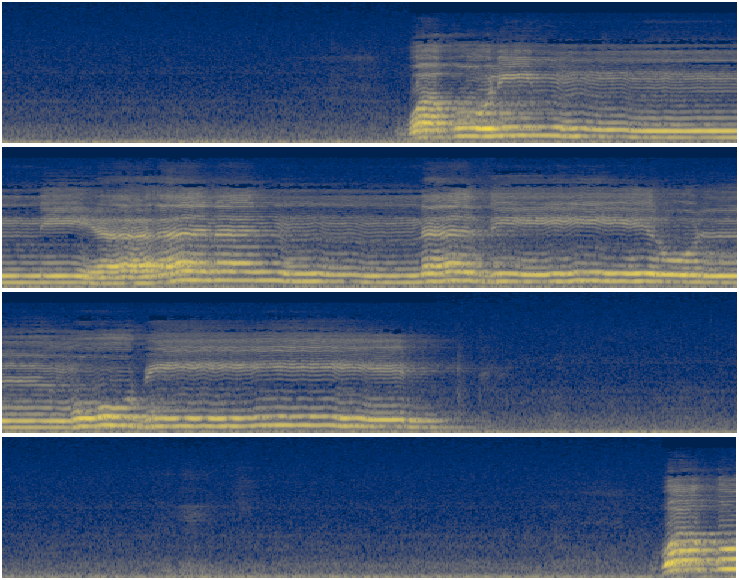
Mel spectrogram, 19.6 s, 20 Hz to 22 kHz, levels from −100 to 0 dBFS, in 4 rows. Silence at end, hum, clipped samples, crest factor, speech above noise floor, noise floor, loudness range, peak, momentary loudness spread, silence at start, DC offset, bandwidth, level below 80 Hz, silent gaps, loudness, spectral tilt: 0 s; none; under 0.1%; 20 dB; 30 dB; -46 dBFS; 8 LU; 0 dBFS; 7 LU; 0 s; under 0.1%; 8.8 kHz; -44 dBFS; none; -18 LUFS; -7 dB/octave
